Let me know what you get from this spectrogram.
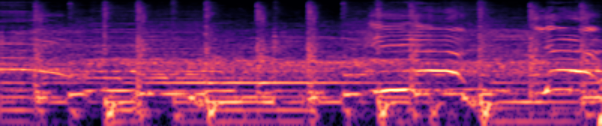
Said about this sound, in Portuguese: Os gritos!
